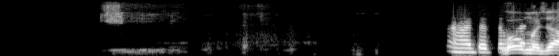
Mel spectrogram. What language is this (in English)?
Gujarati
